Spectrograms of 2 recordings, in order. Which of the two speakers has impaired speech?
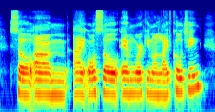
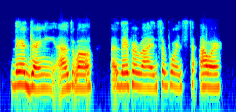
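The second: cerebral palsy; wheelchair user; about 29 years since diagnosis, uses wheelchair.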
